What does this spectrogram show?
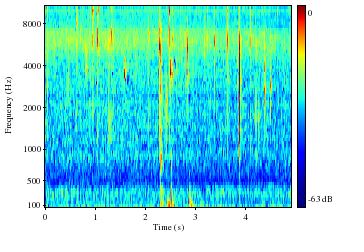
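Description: Onion fritters frying in hot oil in a frying pan: a steady sizzle with scattered crackling pops.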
